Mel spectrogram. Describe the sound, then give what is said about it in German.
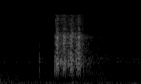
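A video game weapon fires one short burst of rapid gunfire. The crackling burst is loud against otherwise quiet surroundings, with a faint click just before it. “Das hat mich bemerkt, weil ich geschossen habe.”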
